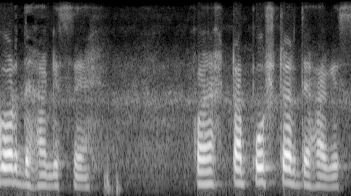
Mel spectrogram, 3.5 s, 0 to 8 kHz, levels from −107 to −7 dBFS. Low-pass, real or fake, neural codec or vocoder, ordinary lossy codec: 7.2 kHz; real; none; Opus, 32 kbps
